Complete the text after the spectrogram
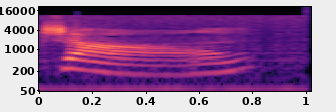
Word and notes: zhang: 3

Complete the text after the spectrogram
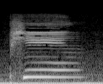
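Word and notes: pin1: tone 1

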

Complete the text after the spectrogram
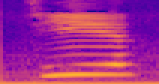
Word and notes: jie: 1

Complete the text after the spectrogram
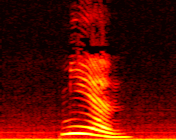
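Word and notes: mian: tone 4

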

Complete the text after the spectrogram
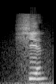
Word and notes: xian: xian5

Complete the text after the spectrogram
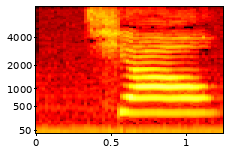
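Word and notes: qiao1: tone 1

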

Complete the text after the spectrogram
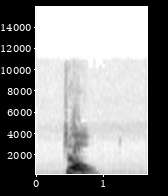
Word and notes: zhou: 4

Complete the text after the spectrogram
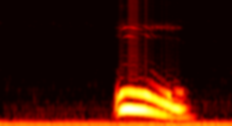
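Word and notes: wu: tone 4

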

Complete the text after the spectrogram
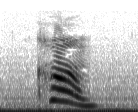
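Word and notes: kang: tone 4

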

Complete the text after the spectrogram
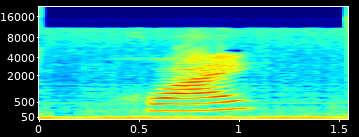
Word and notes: huai2: pinyin

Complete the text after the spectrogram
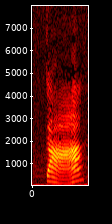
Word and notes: ga: 3

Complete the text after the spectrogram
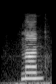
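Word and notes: nan: tone 5

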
